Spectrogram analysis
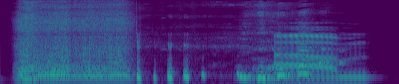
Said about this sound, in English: to summarise everyone's year, I think that fart noise is appropriate.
